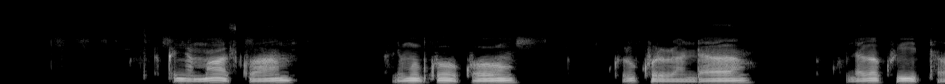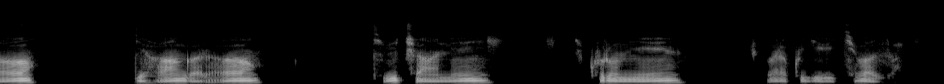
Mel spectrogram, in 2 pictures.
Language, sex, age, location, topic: Kinyarwanda, male, 50+, Musanze, agriculture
